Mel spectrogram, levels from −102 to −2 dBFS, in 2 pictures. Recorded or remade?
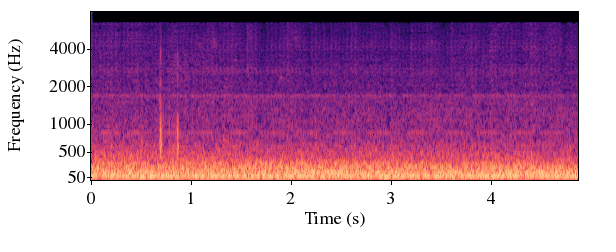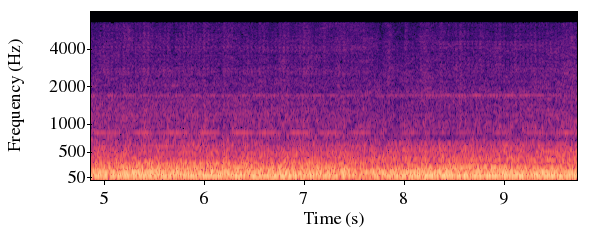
recorded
